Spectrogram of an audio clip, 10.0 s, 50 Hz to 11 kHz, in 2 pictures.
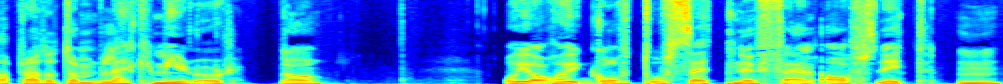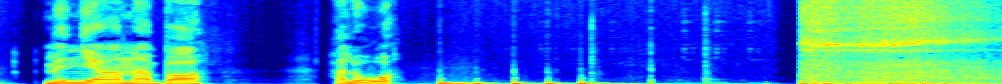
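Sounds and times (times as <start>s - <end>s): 
speech: 0.0s - 1.8s, 2.5s - 6.1s, 6.7s - 7.4s
sharp knocks: 7.2s - 8.8s
loud sustained burst of harsh noise: 9.0s - 10.0s.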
